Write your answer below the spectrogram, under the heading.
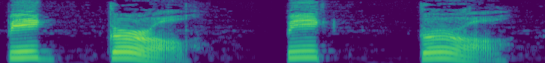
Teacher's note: The two G's are held together to make one long, strong G sound.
